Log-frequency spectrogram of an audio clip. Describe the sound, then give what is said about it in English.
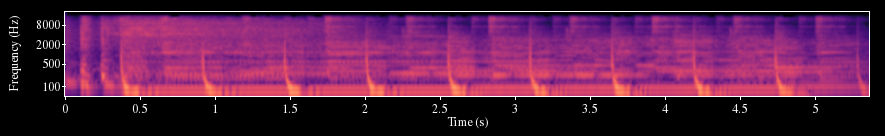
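A marching band performs a high school football halftime show. A loud, regular drum beat drives under sustained brass chords, and no one speaks over the music. “Hopefully you can hear the band performing in the background for halftime.”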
